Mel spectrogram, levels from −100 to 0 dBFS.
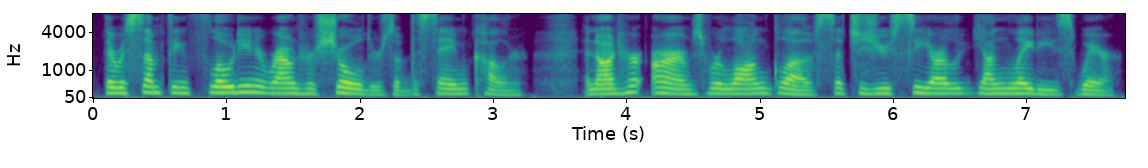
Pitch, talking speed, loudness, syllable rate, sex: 170 Hz, 200 wpm, -18 LUFS, 4.9 syllables/s, female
